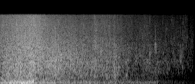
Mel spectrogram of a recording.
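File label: water out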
